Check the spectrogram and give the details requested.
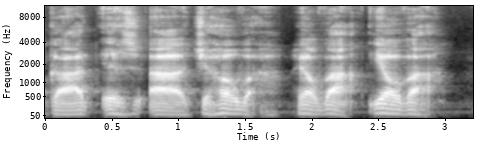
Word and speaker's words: Yahweh: YH y uh wh which people say Yahweh and I believe Yahweh was the incorrect uh vowel placement that was put on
